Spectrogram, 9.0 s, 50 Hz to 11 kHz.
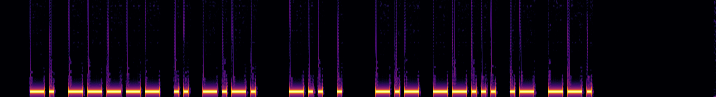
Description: Morse code, heard as a keyed tone, about 20 wpm, 700 Hz. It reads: N0IC DE K7AG
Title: USA Callsign DE Callsign - 4 Characters - 20wpm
